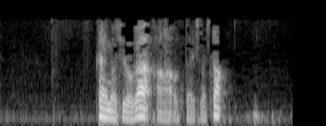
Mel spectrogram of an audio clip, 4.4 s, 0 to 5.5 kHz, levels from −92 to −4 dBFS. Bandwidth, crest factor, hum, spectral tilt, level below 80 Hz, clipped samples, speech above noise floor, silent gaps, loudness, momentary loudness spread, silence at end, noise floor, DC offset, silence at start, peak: 3.8 kHz; 24 dB; none; -11.5 dB/octave; -56 dBFS; under 0.1%; 36 dB; none; -26 LUFS; 25 LU; 0.9 s; -62 dBFS; under 0.1%; 1.3 s; -6 dBFS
